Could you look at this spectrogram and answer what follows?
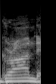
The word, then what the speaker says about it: Grande: I'm both ways now because Ellen said Grande yesterday, and Ellen is the coup de grace of pronouncing people's names right. But she said Grande in an interview a long time ago.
